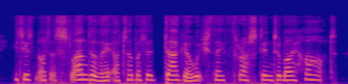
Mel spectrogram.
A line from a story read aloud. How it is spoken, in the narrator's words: she cried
